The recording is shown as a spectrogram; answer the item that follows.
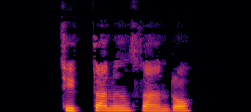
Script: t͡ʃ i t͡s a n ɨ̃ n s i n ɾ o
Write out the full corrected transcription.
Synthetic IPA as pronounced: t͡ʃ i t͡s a n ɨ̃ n s a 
